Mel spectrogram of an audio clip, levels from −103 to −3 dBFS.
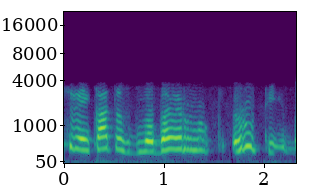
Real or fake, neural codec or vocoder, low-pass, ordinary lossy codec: fake; autoencoder, 48 kHz, 128 numbers a frame, DAC-VAE, trained on Japanese speech; 3.6 kHz; Opus, 24 kbps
